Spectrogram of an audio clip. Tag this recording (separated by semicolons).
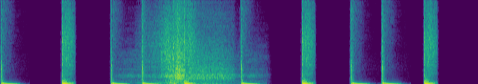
break; matt; loop; electronic; step; skrillex; cat; dollin; dubstep; robotic; Audacity; drum; rats; sound; dub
